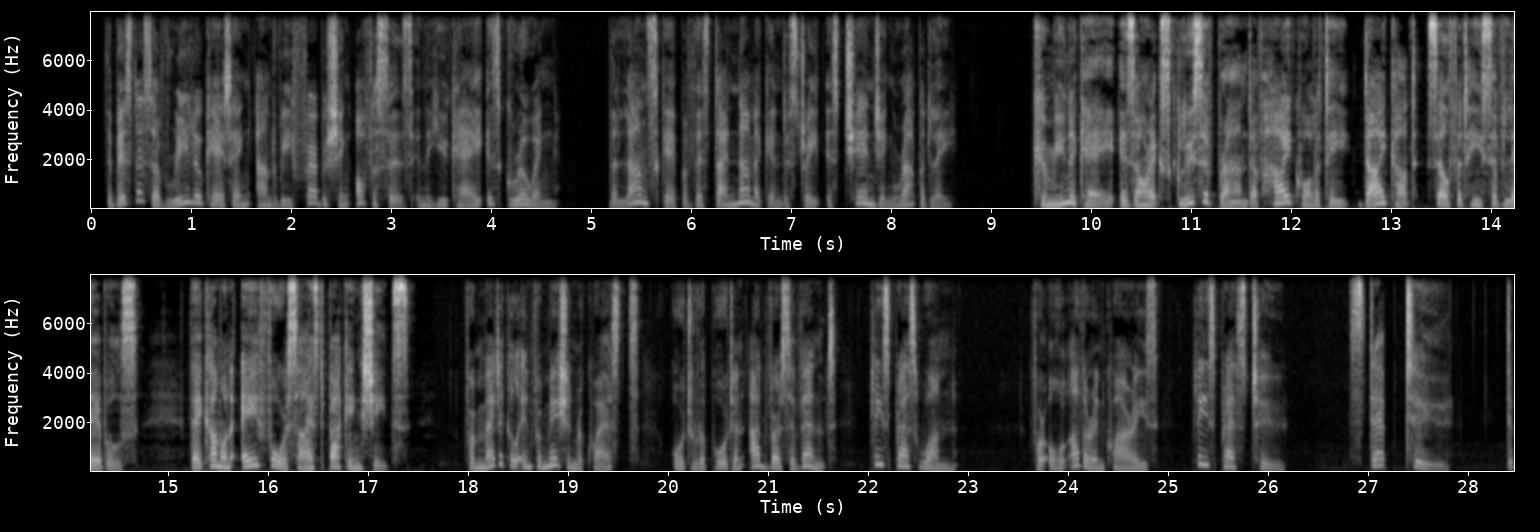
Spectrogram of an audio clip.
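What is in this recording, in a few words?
corporate narration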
